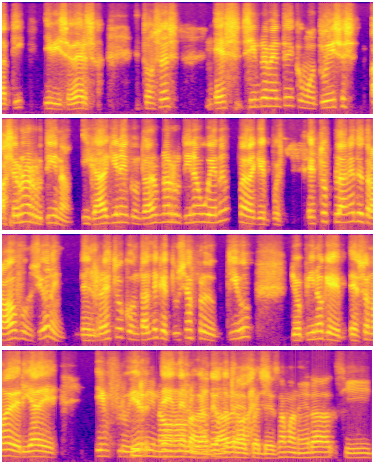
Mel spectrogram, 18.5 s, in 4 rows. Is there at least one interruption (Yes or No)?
Yes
